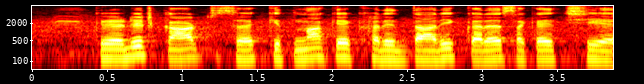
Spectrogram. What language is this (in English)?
Maithili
